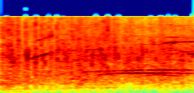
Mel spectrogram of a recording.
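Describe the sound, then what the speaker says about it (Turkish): Festival audience applause outdoors, a dense, loud and sustained clapping crowd with faint voices and a thin tonal whine running underneath. "Şimdi hanımlar beyler sizlerden alkış alabilir miyiz?"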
